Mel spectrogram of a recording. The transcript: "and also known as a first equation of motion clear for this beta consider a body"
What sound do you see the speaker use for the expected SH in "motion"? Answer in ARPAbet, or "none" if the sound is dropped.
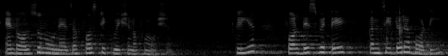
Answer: SH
